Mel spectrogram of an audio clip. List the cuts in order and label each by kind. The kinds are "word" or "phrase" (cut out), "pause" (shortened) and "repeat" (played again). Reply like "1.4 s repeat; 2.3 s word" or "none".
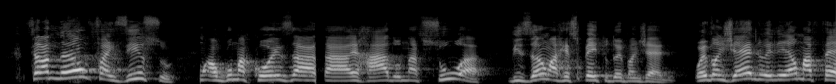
2.0 s word; 3.2 s word; 6.9 s pause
